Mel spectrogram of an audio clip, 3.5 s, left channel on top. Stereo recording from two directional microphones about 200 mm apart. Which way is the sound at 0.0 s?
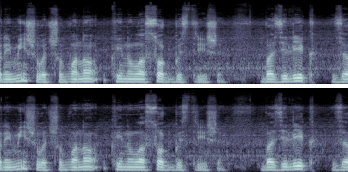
10° left (ahead or behind).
